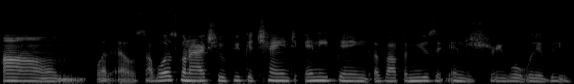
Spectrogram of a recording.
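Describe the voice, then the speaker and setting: A female host runs a casual interview in a recording studio, sounding relaxed and talkative, and keeps sprinkling in "you know what I'm saying." Her voice is deep and her pace moderate.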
